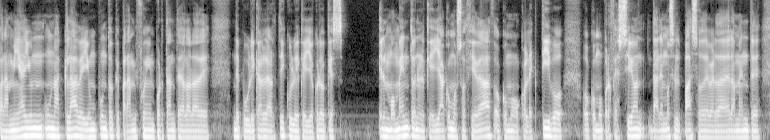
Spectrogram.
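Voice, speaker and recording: The man talks at a fairly quick pace with a fairly low pitch. His intonation is fairly even, and the recording is very clean with a silent background. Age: young. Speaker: film producer. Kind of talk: podcast conversation. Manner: halting.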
